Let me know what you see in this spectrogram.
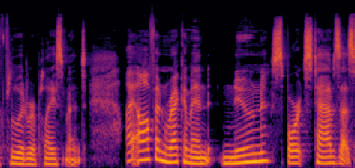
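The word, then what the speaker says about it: Nuun: part of her fluid replacement I often recommend noon Sports tabs that's spelled nuu n Sports tabs that contain roughly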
